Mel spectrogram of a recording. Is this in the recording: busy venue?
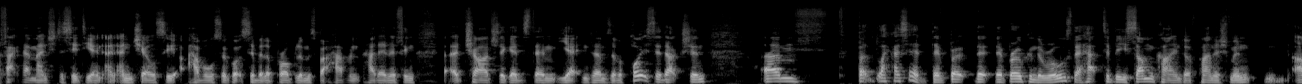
no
